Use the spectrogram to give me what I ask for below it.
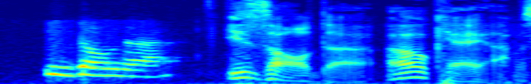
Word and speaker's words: Isolda: one uh is it Aalda? Can I say it? Is that correct? Aalda. You you can you can you can call me. Okay. How do you pronounce it correctly? Your name though? Isalda.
